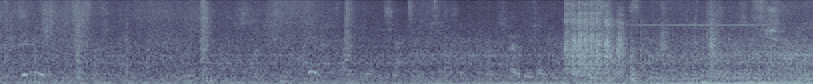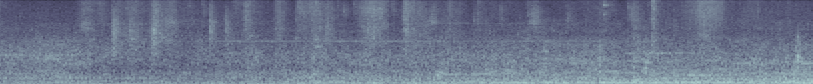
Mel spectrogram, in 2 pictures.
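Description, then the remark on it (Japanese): Steady low engine rumble and road noise inside a moving bus, with a brief hiss partway through and indistinct voices faintly beneath the continuous drone, and a Japanese onboard announcement asking alighting passengers to mind their step, to switch phones off or to silent mode, and saying the bus stops next. “お降りの方は、足元にご注意願います。車内での携帯電話については、電源を切るか、マナーモードにして、通話はご遠慮ください。次、止まります。”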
